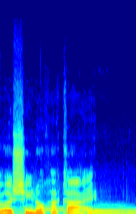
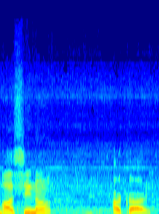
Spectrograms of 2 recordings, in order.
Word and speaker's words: Oshino Hakkai: And now we were going to hit the road to the Mount Fuji region to Oshino Hakkai, a historic village that is now a popular tourist destination.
